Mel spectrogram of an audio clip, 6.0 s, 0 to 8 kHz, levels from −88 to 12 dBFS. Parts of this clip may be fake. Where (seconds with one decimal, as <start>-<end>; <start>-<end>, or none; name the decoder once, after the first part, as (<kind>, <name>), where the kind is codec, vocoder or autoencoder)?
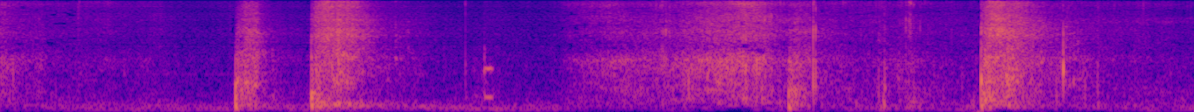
0.4-2.8 (codec, DAC)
